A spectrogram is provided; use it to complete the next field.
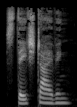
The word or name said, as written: stagediving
